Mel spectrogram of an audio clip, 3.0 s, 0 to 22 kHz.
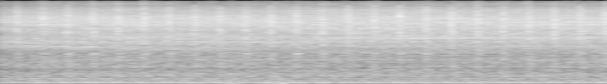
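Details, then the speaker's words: Towed-in Dodge Dakota 3.7 L, still warm from the tow, suspected overheated and lost coolant: uneven, stumbling idle with a rough tapping beat about four a second. Bad misfire on at least one cylinder, popping hard through the intake; head gasket failure suspected, unconfirmed. "we're misfiring real bad on at least one cylinders one whoa one one cylinder and it's popping through the intake pretty hard"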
